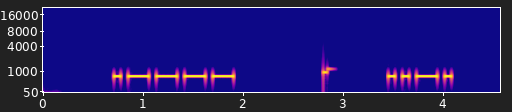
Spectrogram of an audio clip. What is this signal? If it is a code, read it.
Morse code, heard as a keyed tone, about 17 wpm, 700 Hz. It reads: 1 F
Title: Single Letter-Number Alt - Rapid-Fire 17wpm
